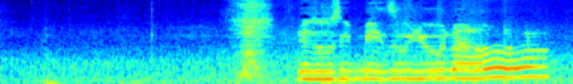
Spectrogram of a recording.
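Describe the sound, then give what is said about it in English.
A woman sobbing: a sharp breath is drawn, then a high, wavering, voiced cry rises and trembles for over a second before breaking off. “She's sobbing.”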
